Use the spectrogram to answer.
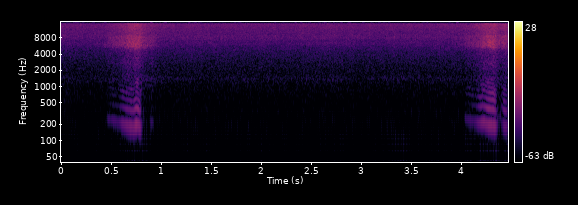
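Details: Sleeping cat named Spirit snoring: two rough, buzzing snores about three and a half seconds apart, separated by quiet breathing.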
